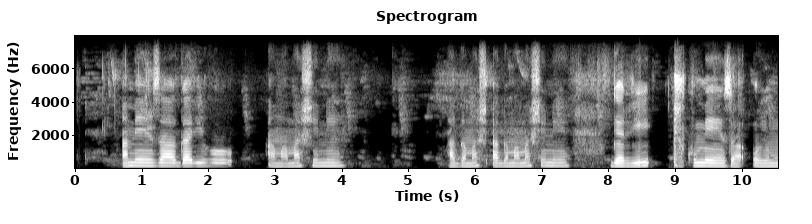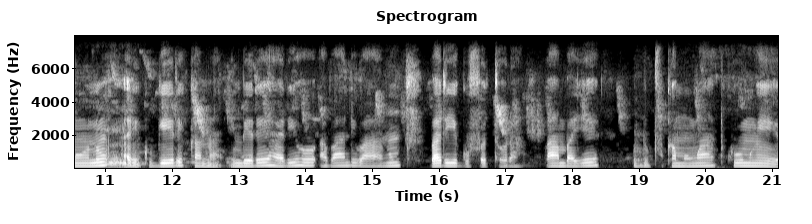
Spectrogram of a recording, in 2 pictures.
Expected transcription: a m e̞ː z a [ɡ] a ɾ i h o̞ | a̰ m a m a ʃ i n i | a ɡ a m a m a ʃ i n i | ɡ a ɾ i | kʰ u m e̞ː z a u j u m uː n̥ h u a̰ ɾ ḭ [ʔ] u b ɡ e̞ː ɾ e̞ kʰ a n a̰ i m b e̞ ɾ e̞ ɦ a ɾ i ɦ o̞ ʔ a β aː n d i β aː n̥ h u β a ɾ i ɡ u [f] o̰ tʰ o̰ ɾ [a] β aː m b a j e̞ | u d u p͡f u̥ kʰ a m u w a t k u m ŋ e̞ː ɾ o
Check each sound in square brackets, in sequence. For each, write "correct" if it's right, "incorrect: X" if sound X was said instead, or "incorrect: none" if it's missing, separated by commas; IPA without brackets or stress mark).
correct, incorrect: k, correct, correct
